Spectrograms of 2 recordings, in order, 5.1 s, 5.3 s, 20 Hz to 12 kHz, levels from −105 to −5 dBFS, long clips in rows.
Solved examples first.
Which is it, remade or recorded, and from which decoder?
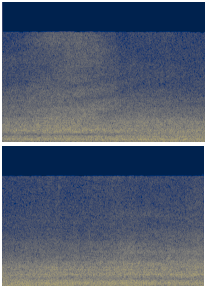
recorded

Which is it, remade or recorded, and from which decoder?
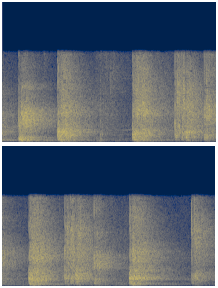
recorded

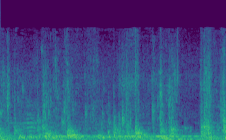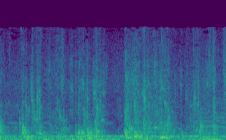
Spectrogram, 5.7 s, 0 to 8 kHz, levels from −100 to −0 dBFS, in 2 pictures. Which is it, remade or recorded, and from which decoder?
recorded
